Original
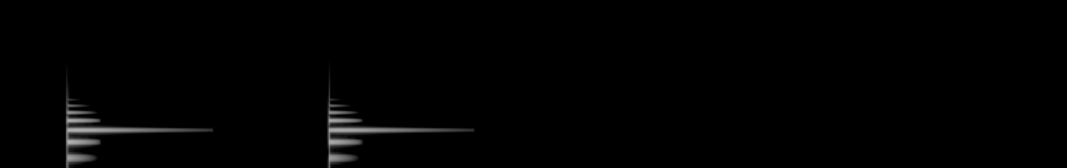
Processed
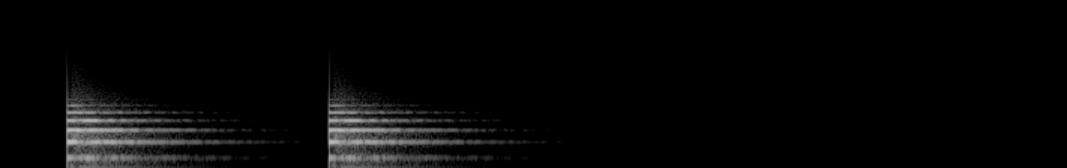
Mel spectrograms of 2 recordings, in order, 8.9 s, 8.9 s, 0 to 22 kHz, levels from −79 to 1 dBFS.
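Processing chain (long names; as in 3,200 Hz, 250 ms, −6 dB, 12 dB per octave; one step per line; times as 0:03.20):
thirty-one-band graphic EQ 160 Hz −4 dB, 630 Hz −4 dB, 1,250 Hz −7 dB
comb and all-pass reverb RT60 1.9 s, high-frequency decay 0.65×, pre-delay 10 ms, DRR −2.5 dB
level +5 dB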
